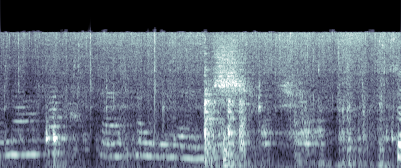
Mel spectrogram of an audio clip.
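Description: Chopped onions sizzling in hot oil in a nonstick frying pan while a wooden spatula stirs them.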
